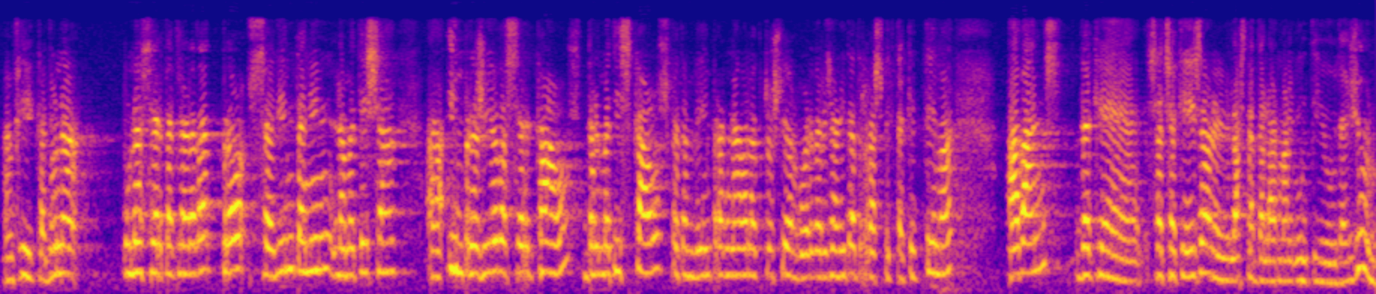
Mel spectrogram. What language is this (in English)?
Catalan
